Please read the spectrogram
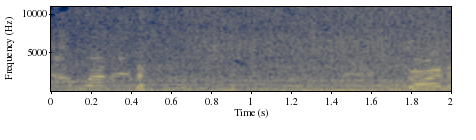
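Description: Chicken drumsticks and pieces sizzling on a propane camp grill and in a frying pan over a gas burner: a steady hiss with a low rumble under it.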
